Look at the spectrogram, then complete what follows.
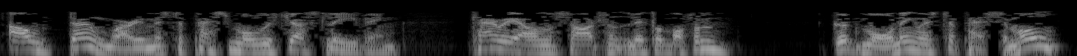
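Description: A man's voice: on the high side, big pitch swings, quick pace, breathy edge, dry recording, voice pushed up, heavily acted. A man doing a weary, sardonic watch commander. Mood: brusque. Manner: brusque, sardonic. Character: weary, dry-witted male watch commander. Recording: thin phone-like dry recording.

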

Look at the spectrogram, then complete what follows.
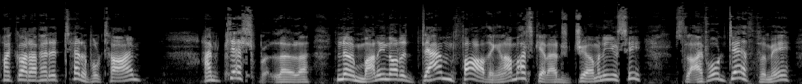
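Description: A man's voice: high voice, sing-song, brisk, pushed and bright, dry recording, voice pushed up, heavily acted. A man voicing a desperate, wheedling English rogue who pleads in an overwrought, exclamatory way, as in a dramatic audiobook. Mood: desperate pleading. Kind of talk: dramatic audiobook character acting.

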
